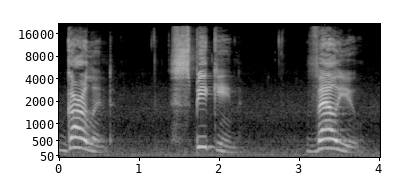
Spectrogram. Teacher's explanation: Your stressed syllable comes first. So you have one stressed syllable followed by one unstressed syllable.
